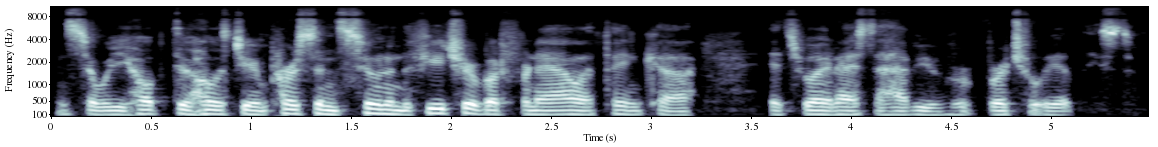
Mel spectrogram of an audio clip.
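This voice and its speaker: A man hosting a webinar over a video call, introducing a guest in a measured way with frequent ums and restarts. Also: fairly low pitch, little pitch movement, dry recording. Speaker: webinar host.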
